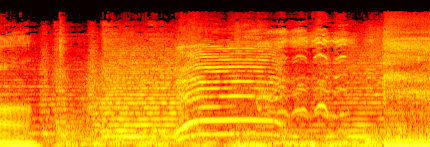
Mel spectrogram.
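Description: A goat bleats once in a long, quavering cry with a wavering pitch, loud, over a busy, noisy background.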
